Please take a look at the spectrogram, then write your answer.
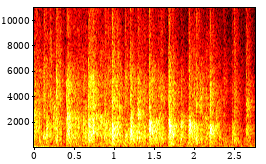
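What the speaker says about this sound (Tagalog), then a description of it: "Tagaan natog buhi nga palakpak ang ato ang buhi nga Dios." A church congregation gives a round of applause during a Sunday worship service, a faint, steady patter of many hands clapping with soft rhythmic peaks, no voices over it.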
